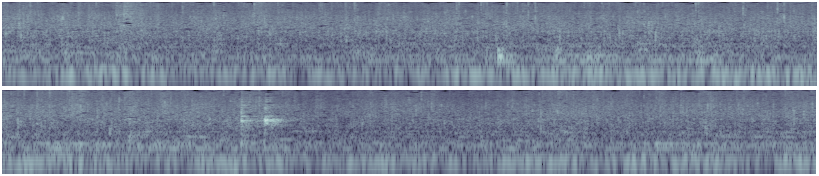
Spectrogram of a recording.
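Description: Food frying and sizzling in hot oil in a pan while it is stirred, with a steady hiss. A brief louder clink of the spoon against the pan comes about five seconds in.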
